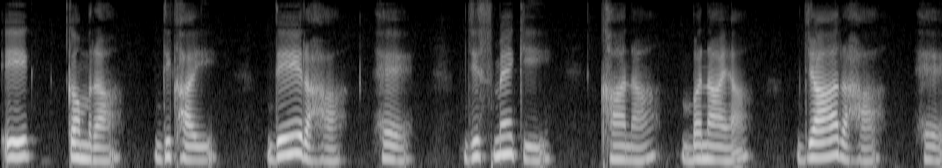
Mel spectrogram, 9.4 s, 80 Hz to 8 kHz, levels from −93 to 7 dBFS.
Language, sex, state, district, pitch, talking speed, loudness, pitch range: Hindi, female, Himachal Pradesh, Shimla, 200 Hz, 85 wpm, -19 LUFS, 185-225 Hz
